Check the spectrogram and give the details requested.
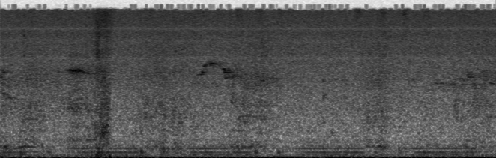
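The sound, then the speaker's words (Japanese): Faint, scattered forest birdsong chirps, a few short calls over a steady low rumble and deep snorting from a cow. “若干森のさえずり的なものも入れつつ牛ですね”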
